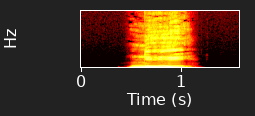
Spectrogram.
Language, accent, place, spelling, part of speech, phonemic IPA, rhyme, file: German, Germany, Berlin, Ny, noun, /nyː/, -yː, De-Ny.ogg
- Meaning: nu (Greek letter)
